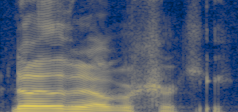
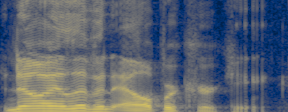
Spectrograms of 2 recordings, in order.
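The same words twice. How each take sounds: First: The line is said in a slurred drunk voice. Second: The line is said in a normal sober voice.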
